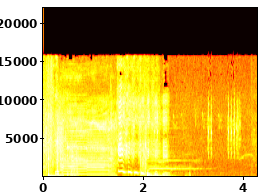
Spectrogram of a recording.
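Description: Children's cartoon soundtrack: music with playful voice-like sound effects, a run of stepped falling tones and falling pitch slides, dying away about three seconds in.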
